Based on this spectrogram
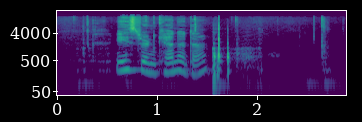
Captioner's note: speaking french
